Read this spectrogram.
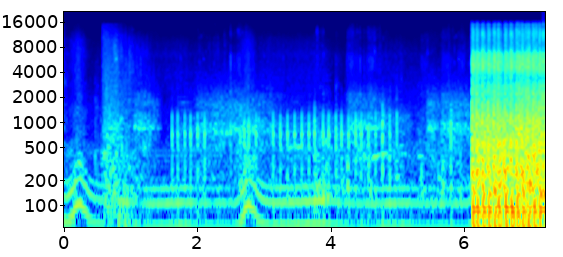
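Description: An off-road vehicle's engine runs in a video game.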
